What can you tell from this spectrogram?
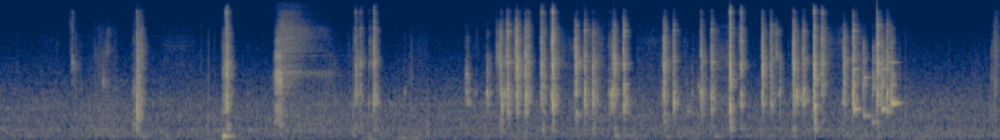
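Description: Typing on a computer keyboard: a few scattered key presses at first, then a quick run of keystrokes from about halfway in that stops shortly before the end.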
